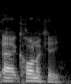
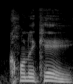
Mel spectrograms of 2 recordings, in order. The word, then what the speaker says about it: Connachie: How do you pronounce your second name, by the way? Is it Connachie. Connachie.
